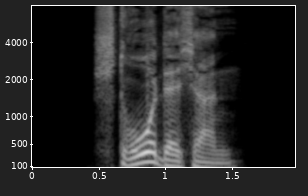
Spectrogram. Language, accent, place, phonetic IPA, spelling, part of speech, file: German, Germany, Berlin, [ˈʃtʁoːˌdɛçɐn], Strohdächern, noun, De-Strohdächern.ogg
- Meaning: dative plural of Strohdach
